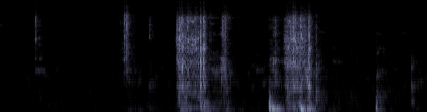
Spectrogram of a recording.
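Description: Camera shutter firing as stop-motion frames are taken: a faint tick, then a few short bursts of clicking, the loudest about two and three seconds in.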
